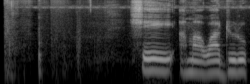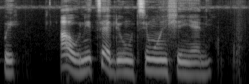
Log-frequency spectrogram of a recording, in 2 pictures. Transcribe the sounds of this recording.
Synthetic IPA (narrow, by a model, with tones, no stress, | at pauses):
ʃe˧a˨mãː˧˨wa˧du˧ɾo˦k͡pe˧˦ | a˦˨o˨nĩ˨˦tɛ˦˨li˨˦o˦hũ˧ti˦w̃ɔ̃˦n̩˦ʃe˧˨j̃ɛ̃˧nĩ˧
